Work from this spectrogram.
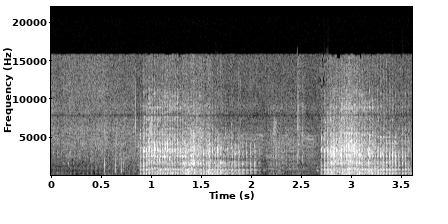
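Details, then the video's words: Lionesses competing aggressively in a tree over a leopard's bushbuck kill near Kruger National Park; two loud raspy snarling roars, each about a second or more, separated by a quieter pause. "Lions fight over a bushbuck kill."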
